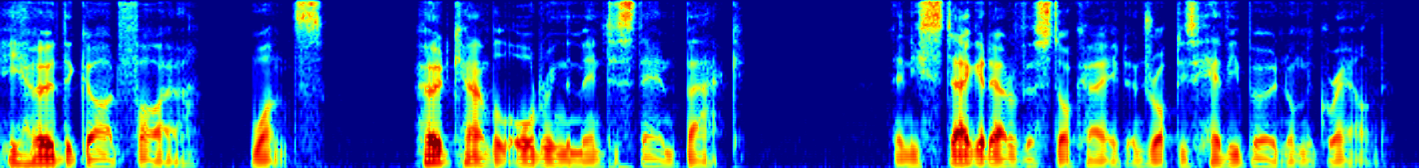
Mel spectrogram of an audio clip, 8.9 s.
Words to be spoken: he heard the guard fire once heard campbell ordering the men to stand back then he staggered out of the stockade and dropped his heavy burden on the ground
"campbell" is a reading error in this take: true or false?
false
